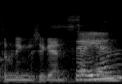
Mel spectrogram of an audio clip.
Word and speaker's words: Saiyan: obviously all say urgent say how do you pronounce them in English again Saiyan Saiyan right all the Saiyans are technically all more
